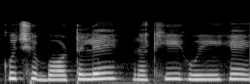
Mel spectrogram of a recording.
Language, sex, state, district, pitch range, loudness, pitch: Hindi, female, Madhya Pradesh, Bhopal, 220-260 Hz, -15 LUFS, 240 Hz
